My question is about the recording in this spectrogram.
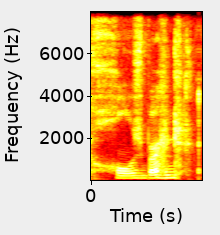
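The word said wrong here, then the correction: Højbjerg: Is that not how you say it? How do you say it? Hoiberg.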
